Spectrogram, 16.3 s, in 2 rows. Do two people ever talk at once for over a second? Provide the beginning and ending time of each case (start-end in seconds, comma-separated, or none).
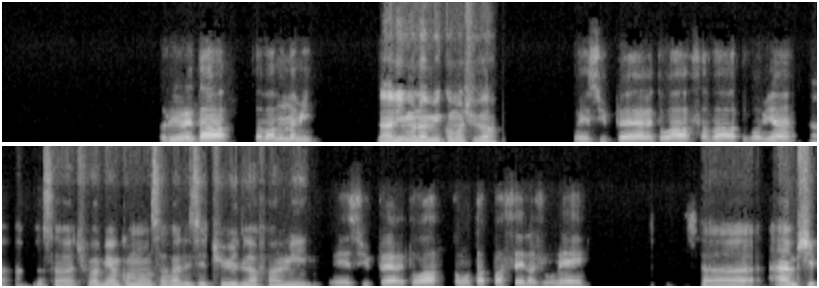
none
